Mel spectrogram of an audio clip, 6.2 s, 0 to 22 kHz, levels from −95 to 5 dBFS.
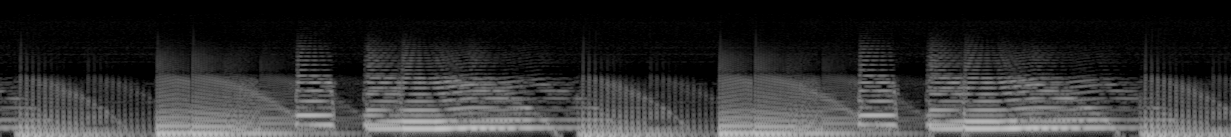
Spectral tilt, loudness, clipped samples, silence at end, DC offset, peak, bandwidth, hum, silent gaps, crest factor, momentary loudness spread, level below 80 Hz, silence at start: -9.5 dB/octave; -30 LUFS; under 0.1%; 0 s; under 0.1%; -16 dBFS; 6 kHz; none; none; 12 dB; 12 LU; -34 dBFS; 0 s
